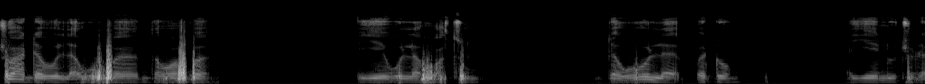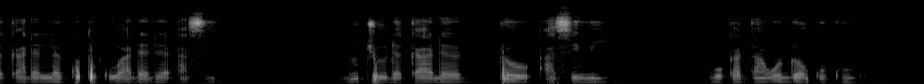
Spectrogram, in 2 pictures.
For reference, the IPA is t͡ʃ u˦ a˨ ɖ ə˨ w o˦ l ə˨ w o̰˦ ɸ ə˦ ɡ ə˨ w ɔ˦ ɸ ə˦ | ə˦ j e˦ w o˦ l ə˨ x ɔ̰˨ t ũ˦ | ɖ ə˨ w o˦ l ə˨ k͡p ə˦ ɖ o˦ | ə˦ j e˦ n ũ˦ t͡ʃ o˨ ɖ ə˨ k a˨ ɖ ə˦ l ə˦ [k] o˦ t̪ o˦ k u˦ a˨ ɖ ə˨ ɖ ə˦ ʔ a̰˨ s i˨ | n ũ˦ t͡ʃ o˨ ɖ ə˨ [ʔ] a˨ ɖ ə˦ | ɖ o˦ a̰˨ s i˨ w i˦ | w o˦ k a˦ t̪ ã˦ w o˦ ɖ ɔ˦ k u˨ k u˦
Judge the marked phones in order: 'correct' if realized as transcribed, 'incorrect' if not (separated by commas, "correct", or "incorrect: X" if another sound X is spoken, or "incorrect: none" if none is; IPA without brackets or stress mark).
correct, incorrect: k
